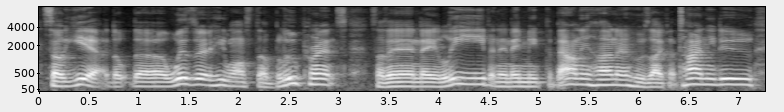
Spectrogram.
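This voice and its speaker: A man's voice: mid-range voice, normal speed, hardly any pauses, dark tone. A young man casually recapping a TV episode in a loose, slangy, exasperated way, full of fillers and restarts. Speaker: TV episode reviewer.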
